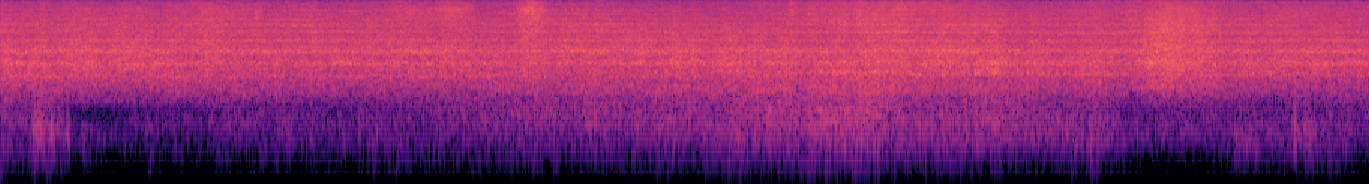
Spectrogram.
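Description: Freight train's container and curtain-sided wagons rolling past: a steady noise of steel wheels running on the rails.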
